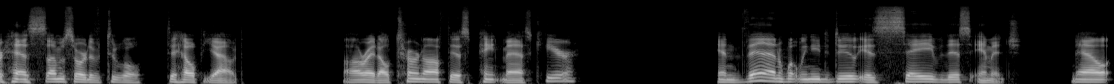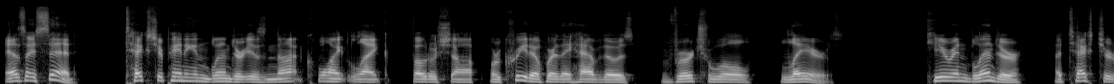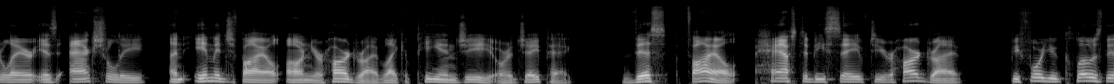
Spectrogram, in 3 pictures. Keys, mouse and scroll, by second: 5.9 click.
